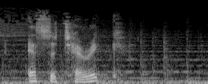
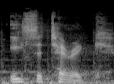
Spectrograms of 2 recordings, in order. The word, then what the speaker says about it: esoteric: There are two pronunciations, esoteric or esoteric.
